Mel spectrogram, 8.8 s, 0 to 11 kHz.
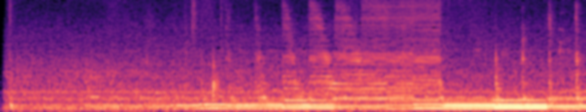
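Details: Commodore 64 after SID chip swap, playing game music: clean steady bass notes and smooth flange sweep with no background hum or crackle; replacement SID working properly.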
